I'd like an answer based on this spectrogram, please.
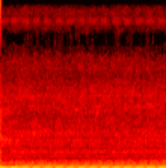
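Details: Truck with long tube headers, in drive: steady, even low rumble with a smooth pulse and no metallic ring; the driver's side header hits the shift cable and rattles most in neutral and reverse.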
